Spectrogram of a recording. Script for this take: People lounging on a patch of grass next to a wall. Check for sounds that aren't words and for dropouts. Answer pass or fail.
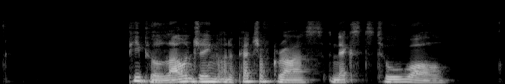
pass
